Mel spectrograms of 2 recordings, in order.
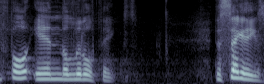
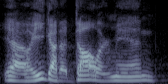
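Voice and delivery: a lightly voiced, lower, dismissive tempter; voice of mammon; 6 semitones lower, 6 dB quieter than usual. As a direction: lower and softer, brushing it off as mammon. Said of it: "Mammon would say".

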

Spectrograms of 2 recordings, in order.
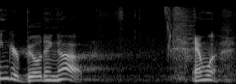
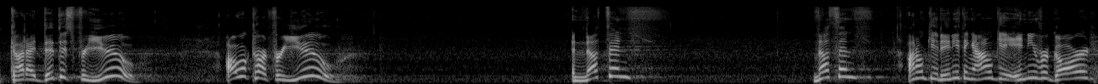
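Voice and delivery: high, rising indignant cry; climbing outrage, peaking on nothing; angry at God; 6 semitones higher than usual. Retold or imitated. Cain crying out to God that he gets nothing, rising outrage. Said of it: "Man, he's angry".

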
